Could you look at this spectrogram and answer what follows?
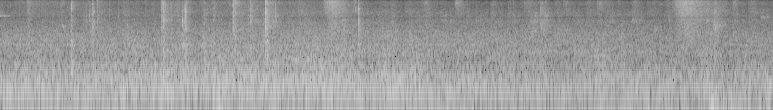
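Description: Steady low rumble inside a New York City subway N train car, with scattered clicks and knocks from passengers moving through the car.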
